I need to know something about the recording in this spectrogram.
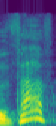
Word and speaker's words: Vav: C'est-à-dire que c'est V la bonne prononciation.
